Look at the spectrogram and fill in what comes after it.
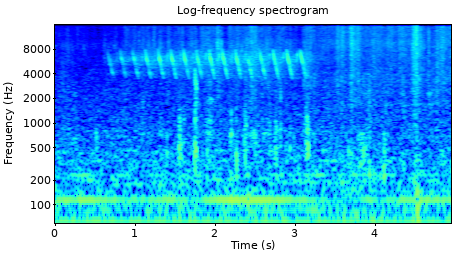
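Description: A faint songbird trill: one quick, even run of short downward-slurred high notes, about seven a second, lasting about two and a half seconds. A few faint clicks and taps are scattered over near-silent background.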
